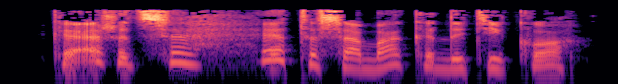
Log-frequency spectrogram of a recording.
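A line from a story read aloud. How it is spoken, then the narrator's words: Sad. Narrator (Russian): сказала она грустно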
